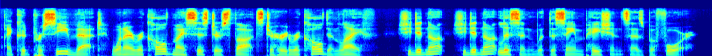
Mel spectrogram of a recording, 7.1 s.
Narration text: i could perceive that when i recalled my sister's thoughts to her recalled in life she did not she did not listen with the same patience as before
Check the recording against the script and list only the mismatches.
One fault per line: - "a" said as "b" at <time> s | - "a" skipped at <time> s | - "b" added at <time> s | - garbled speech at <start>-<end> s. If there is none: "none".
none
